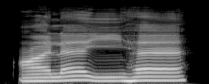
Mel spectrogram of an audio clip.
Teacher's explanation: Huruf ha kita panjangkan dua harakat karena terdapat alif di depannya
